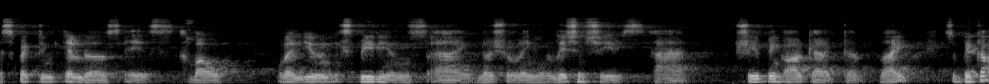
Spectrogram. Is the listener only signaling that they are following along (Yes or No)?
Yes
